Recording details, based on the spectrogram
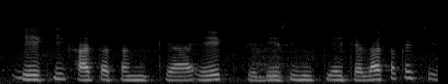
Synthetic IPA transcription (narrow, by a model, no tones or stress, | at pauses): eːkikʰaːt̪asə̃ŋɡkʰjaeːkseb̪eːsijuːpijaːit͡ʃɐlasɐkət͡ʃʰe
